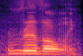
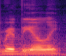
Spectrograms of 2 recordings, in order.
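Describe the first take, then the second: First: The word has three syllables, without the extra 'ee'. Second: The word has four syllables, with an extra 'ee'. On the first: The speaker calls it right. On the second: The speaker calls it wrong. "Not Rivioli"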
